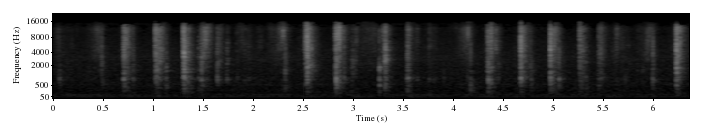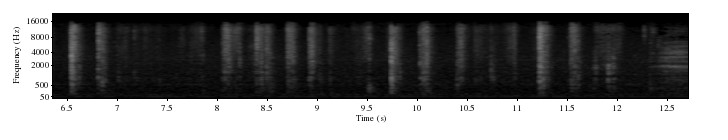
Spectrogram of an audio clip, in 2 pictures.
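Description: A tarot deck being shuffled by hand: a run of sharp, irregular card clicks and slaps, a few a second.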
